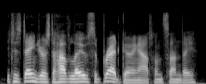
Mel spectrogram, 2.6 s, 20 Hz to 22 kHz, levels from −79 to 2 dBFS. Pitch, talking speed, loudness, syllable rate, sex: 135 Hz, 280 wpm, -18 LUFS, 6.8 syllables/s, male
